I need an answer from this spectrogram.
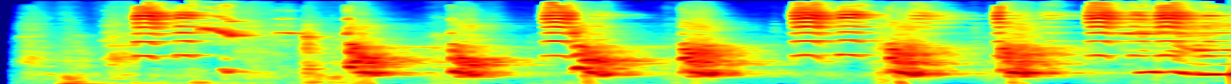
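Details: Sam, a Labrador Retriever indoors, angry at not being given his toy: a run of about eleven short, harsh barks roughly every half second, mixed with high squeaky whines between them.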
